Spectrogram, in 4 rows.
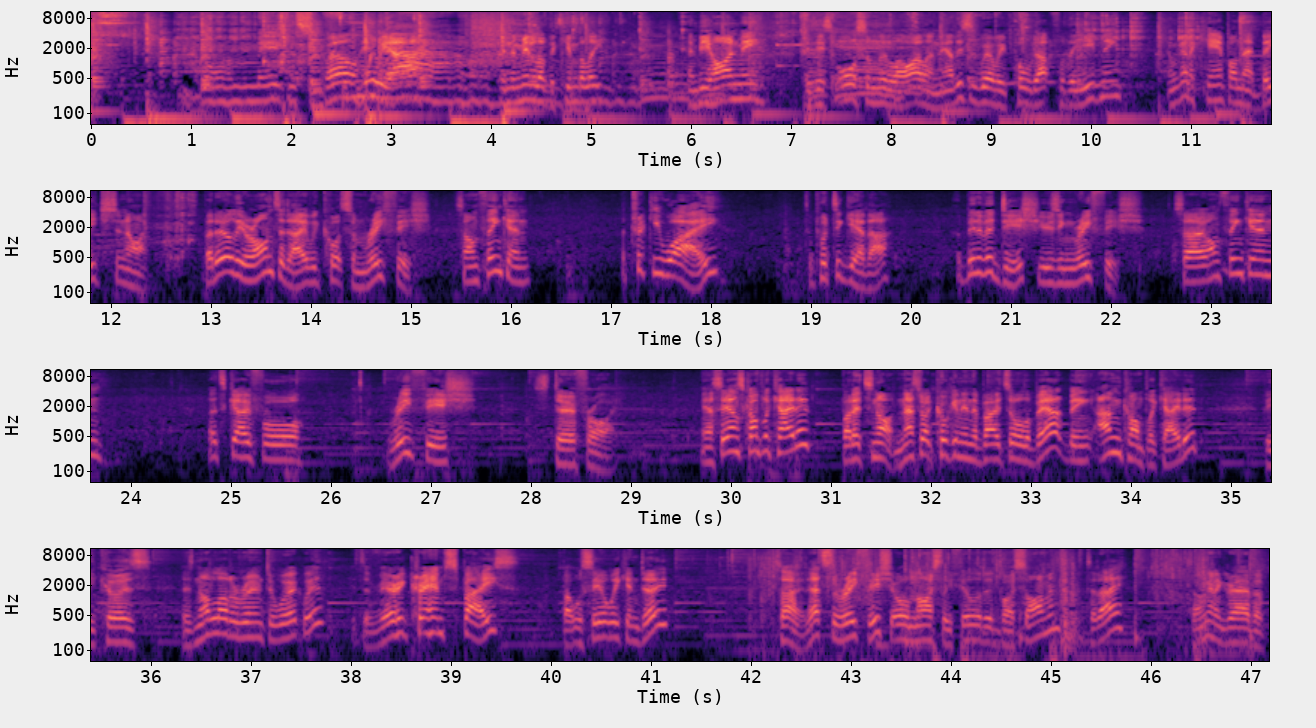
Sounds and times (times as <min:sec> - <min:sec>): Speech: 0:01.1 - 0:12.4, 0:13.0 - 0:16.2, 0:17.1 - 0:18.1, 0:19.0 - 0:19.8, 0:20.4 - 0:23.8, 0:24.8 - 0:25.7, 0:26.6 - 0:27.4, 0:28.0 - 0:28.9, 0:29.7 - 0:34.7, 0:35.4 - 0:41.2, 0:42.2 - 0:45.8, 0:46.4 - 0:47.1.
